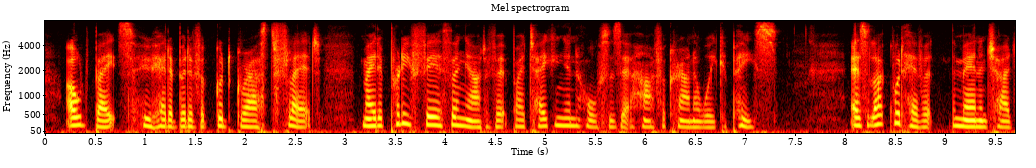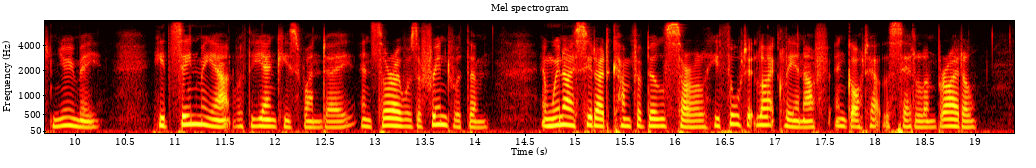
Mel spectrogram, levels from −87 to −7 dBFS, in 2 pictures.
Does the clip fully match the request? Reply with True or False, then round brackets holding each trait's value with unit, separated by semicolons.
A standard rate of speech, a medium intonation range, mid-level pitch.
False (245 wpm; 3.5 semitones; 180 Hz)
